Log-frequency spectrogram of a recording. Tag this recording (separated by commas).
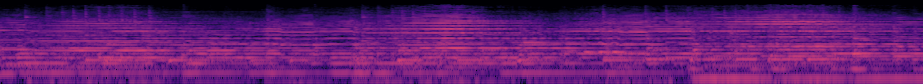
fiddle, Musical instrument, Music, Orchestra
